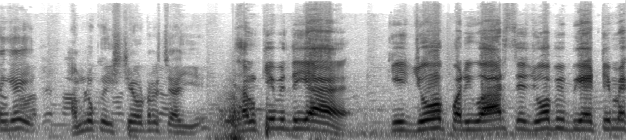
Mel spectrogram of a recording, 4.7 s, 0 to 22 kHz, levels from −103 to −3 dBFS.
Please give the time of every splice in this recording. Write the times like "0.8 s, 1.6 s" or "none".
1.8 s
